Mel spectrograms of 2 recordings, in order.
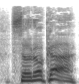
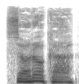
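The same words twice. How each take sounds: First: Higher, livelier call of a name; calling his name. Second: A muted, understated moan; groaned. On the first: Kmicic seeks his sergeant beside him, calling higher. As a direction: call to a comrade riding near you. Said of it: "rzekł Kmicic". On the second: Kmicic finally addresses the condemned soldier, groaning softly. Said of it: "jęknął wreszcie Kmicic". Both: A narrator's reading.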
